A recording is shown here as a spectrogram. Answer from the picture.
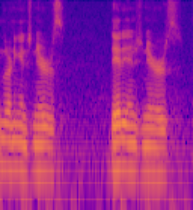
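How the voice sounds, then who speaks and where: A man speaks at a fairly quick pace and medium pitch. His intonation is monotone and flat. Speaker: technology speaker. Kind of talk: conference talk. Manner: fast.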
